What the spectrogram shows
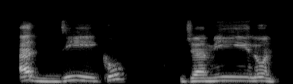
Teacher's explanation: listen to how he did not pronounce the lam. He jumped right into the dal and he doubled it.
